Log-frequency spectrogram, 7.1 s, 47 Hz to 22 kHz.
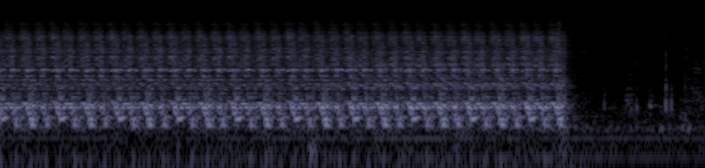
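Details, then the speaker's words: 1996 Fiat Cinquecento Sporting, 26,000 miles, abandoned seven years: even starter cranking at about 3.5 beats a second that never catches, as no fuel pump can be heard and no fuel reaches the engine; the pump is badly gummed up and suspected to have failed. "Woohoo! That's quite gummed up. Potentially this is the reason why this car was parked up that fuel pump."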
